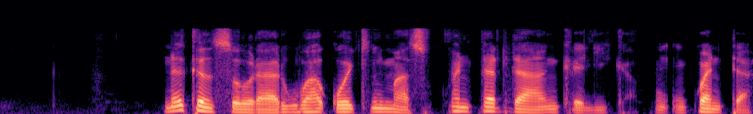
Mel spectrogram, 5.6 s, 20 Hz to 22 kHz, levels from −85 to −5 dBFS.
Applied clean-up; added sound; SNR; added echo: neural mask model DeepFilterNet 3.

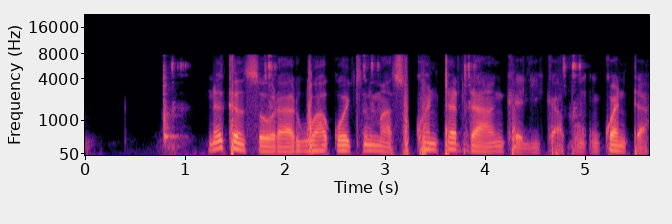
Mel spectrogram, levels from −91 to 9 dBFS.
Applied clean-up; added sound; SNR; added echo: neural mask model Resemble Enhance denoiser.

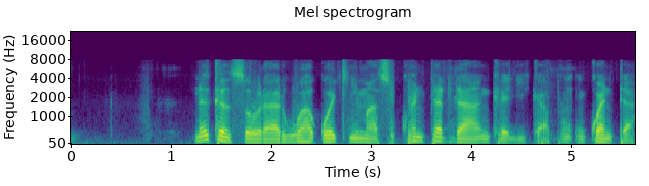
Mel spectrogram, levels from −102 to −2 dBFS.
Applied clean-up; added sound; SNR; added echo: neural separator model SepFormer DNS4.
